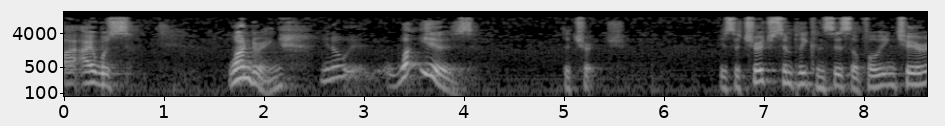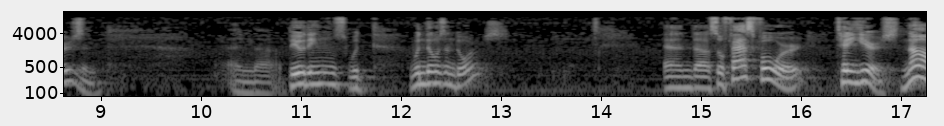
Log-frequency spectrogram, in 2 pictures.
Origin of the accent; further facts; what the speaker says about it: Los Angeles, California, United States; I'm married with three kids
